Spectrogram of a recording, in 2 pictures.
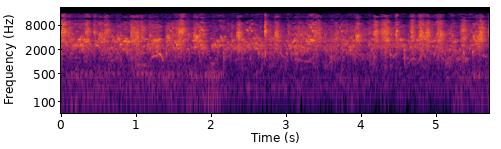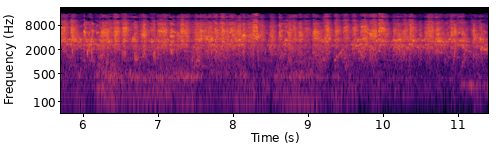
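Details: Budgerigar young at millet, dated 3 May 2024: unbroken, shrill warbling and chirping from several birds for over eleven seconds, with faint lower rasps midway.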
